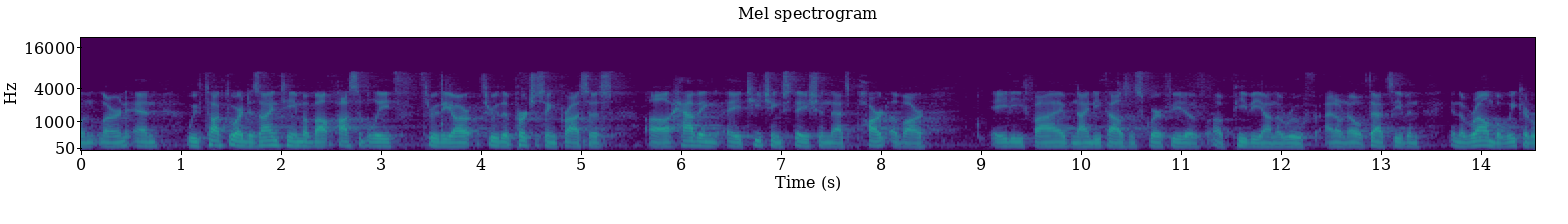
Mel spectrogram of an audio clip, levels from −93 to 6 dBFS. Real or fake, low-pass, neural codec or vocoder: real; 7.2 kHz; none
